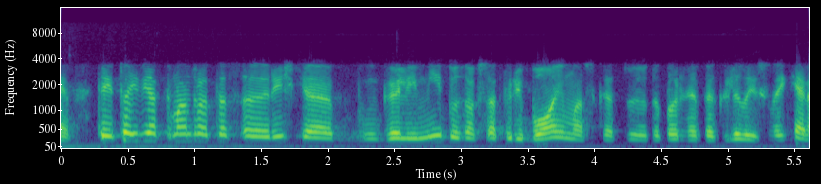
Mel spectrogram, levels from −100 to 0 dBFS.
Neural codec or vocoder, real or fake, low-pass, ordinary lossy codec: none; real; 10.8 kHz; Opus, 64 kbps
